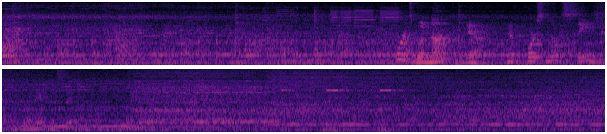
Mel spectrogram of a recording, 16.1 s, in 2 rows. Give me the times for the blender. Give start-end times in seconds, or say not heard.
0.0-16.0.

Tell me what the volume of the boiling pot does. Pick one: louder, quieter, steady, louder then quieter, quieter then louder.
quieter.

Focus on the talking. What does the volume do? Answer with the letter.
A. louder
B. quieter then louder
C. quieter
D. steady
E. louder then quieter
C.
